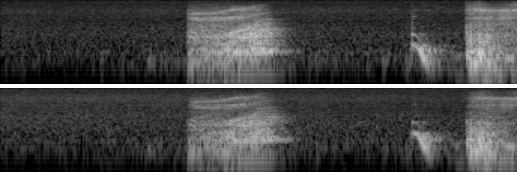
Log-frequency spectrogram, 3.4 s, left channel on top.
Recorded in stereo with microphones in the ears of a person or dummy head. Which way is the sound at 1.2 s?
50° left (ahead or behind).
